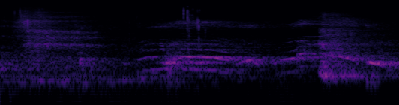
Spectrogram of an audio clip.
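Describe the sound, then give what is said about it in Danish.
A small child babbles in short, high-pitched bursts of wordless vocalizing, steady throughout, during a church sermon, with a breathy, noisy background sound around it. “Vi er to, der taler. Jeg håber, I kan høre mig.”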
